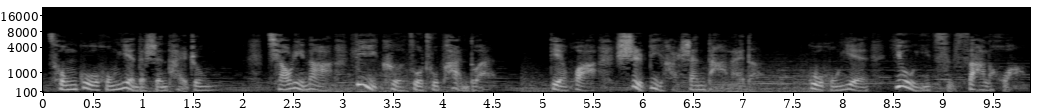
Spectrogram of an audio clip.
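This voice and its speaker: A woman's voice: low-pitched, animated, a little slow, highs cut off, faint music behind. A woman reading scripted narration for a radio drama.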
